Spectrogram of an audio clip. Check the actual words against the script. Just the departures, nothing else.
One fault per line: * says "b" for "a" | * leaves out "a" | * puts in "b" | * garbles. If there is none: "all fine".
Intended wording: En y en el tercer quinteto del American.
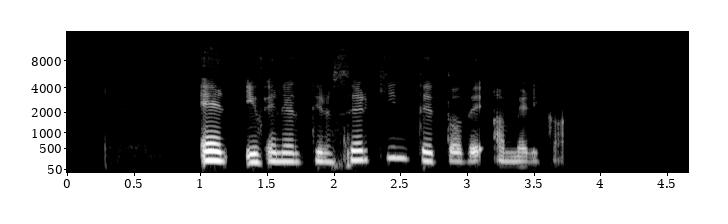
all fine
